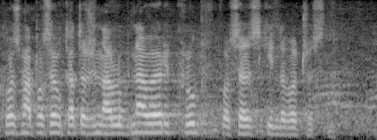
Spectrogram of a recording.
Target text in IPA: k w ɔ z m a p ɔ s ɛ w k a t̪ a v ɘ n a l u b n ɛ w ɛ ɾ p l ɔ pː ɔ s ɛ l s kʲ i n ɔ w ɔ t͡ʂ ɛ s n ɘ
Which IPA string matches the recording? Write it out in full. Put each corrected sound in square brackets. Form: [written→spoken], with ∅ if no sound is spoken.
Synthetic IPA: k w ɔ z m a p ɔ s ɛ w k a t̪ a [v→ʐ] ɘ n a l u b n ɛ w ɛ ɾ [p→k] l [ɔ→u] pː ɔ s ɛ l s kʲ i n ɔ [w→v] ɔ t͡ʂ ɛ s n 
